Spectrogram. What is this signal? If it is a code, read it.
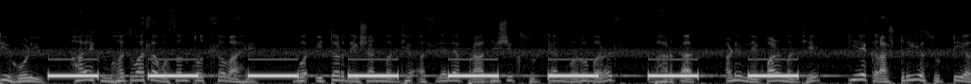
Telephone call progress tone (single-tone plan, as in Europe, Japan and elsewhere), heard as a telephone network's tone, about 400 Hz, 0.5 s on and 0.5 s off, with speech in Marathi. Busy tone.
